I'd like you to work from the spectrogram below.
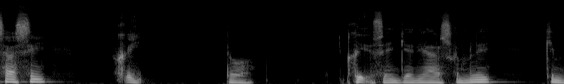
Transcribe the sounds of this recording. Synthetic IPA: sa˧sĩ˦ | xi˨ | t̪o˧ | xi˨ʔse˧ŋɡʲe˧nja˧skə˧˨mlĩ˦ | ki˧mb

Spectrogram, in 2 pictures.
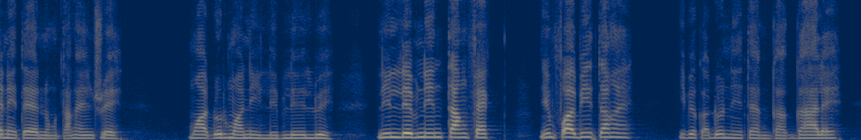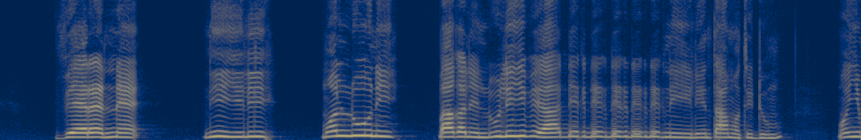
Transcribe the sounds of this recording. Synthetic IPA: ni˨te˦˨nu˨ŋta˨ŋe˦n˦se˨ | mwa˨ɗo˦ɾm˨a˨ni˨le˨ble˦lu˦e˨ | ni˦nle˦bni˦nta˦ŋfe˦k̚ | ni˦nfa˦bi˦ta˦ŋe˦ | ji˦be˨ka˨ɗo˦nːi˨te˨ŋ˨ɡa˨ɡa˦le˦ | ve˨ɾe˨nːe˨ | ni˦ji˨li˦ | mo˦nlu˦ni˦ | ɓa˦ka˦ni˨nlu˦li˦ji˦be˦ja˨ɗe˦kde˦kde˦kde˦kde˦kni˦ji˨li˦n˦ta˦mo˨ti˦du˦mː | o˦nji˦

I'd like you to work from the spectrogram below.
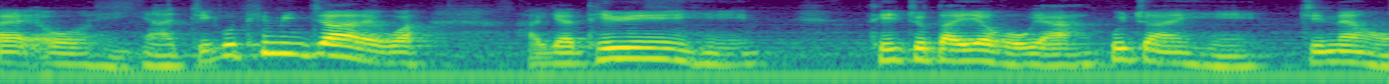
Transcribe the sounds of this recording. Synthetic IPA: e˧o˧ɦĩ˨hã˨t͡ʃi˧ku˦t̪ʰi˦mĩ˦t͡ʃã˦˧ɾe˧kʷa˧ | ha̰˨k̬ʲja˧t̪ʰi˦βi˦˧ɦĩ˧ | t̪ʰi˦t͡ʃu˧t̪a˧jo˧ɦo˨kja˨˧ku˦t͡ʃã˧ĩ˧ɦĩ˨ | t͡ʃi˧nẽ˧hõ˨

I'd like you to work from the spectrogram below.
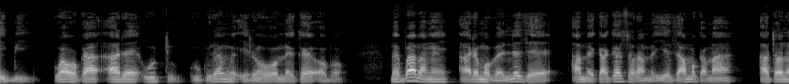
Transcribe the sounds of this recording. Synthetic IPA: e˨ɡ͡bḭ˨ | wa˦wo˨ka˦a˦ɾe˦ʔu˦tṵ˨u˨ku˨ɾe˦ŋʷḛ˨ʔe˨ɾe˨˦o˦wo˦me˦ke˦o˨bɔ̰˨k̚ | me˨k͡pa˦ma˨ŋi˦a˨ɾe˦mo˨be˨ne˦˨ze˦ | a̰˨me˨ka˦ke˦s̬o˨ɾa˨me˨je˦˨za˨˦mu˨ka˨maː˦ | to˦n˦

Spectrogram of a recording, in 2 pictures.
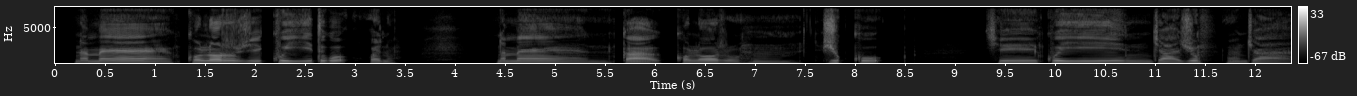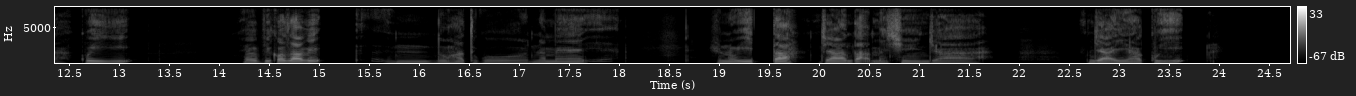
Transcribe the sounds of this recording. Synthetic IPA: nã˦mẽ˨˦ko˧lo˦ɾʒi˦kʷiː˨˦t̪u˦ku˦ | wʷe˦nũ˨ | nã˦mẽ˨˧˦ka̰˦ko˧lo˦ɾɦũ˨˧˨ | ʒu˧ku˧ | t͡ʃi˧kʷiː˦˧˦nd͡ʒa˧ʒu˧nũ˧nd͡ʒa˧kʷi˦ | βi˧ko˧ða˦βi˦ | d̪ũ˧ɦã˧t̪u˨ku˧nã˦mẽ˨˦ | ʒu˧nũ˧i˦t̪a˦nd͡ʒa˦˧nd̪a̰˧˨mẽ˧t͡ʃĩ˧nd͡ʒa˧ | nd͡ʒa˧i˧ã˧˦kʷiː˨˦

